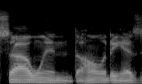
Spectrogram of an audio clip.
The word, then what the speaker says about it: Samhain: Pronounce sawin.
